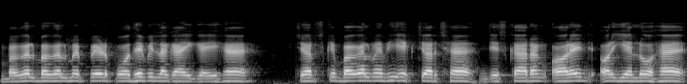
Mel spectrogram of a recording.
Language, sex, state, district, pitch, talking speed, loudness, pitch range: Hindi, male, Jharkhand, Palamu, 155 Hz, 200 wpm, -15 LUFS, 145-165 Hz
